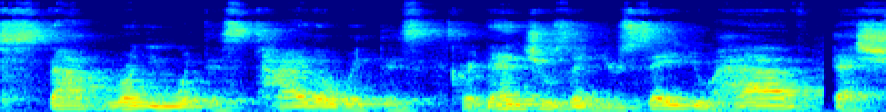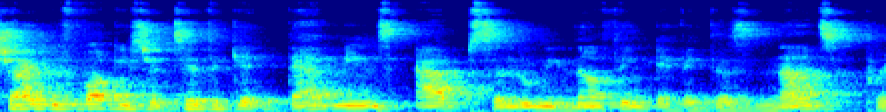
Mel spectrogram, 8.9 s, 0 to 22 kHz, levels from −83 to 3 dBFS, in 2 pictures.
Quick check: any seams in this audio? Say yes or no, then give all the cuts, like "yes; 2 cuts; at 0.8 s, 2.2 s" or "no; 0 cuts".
yes; 2 cuts; at 2.1 s, 4.1 s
